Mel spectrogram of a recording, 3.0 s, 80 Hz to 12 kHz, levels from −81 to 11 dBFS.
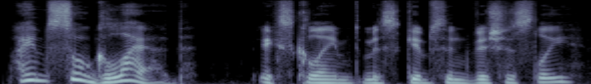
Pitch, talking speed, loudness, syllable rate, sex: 155 Hz, 160 wpm, -20 LUFS, 5.1 syllables/s, male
